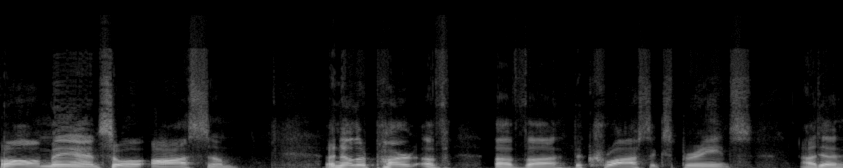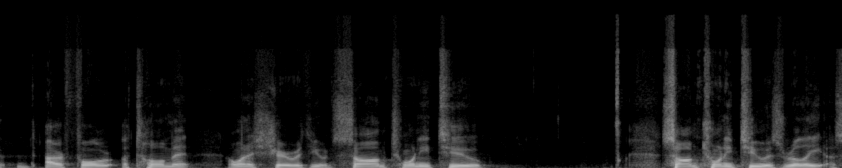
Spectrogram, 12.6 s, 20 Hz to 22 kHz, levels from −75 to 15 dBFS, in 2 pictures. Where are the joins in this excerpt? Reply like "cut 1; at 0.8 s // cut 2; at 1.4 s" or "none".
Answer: cut 1; at 6.1 s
